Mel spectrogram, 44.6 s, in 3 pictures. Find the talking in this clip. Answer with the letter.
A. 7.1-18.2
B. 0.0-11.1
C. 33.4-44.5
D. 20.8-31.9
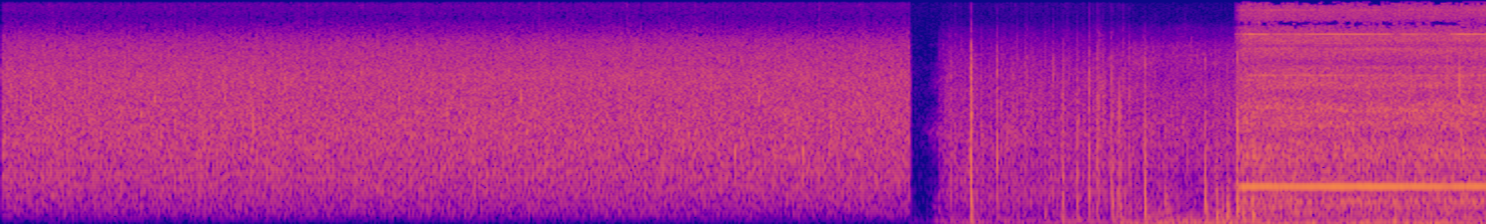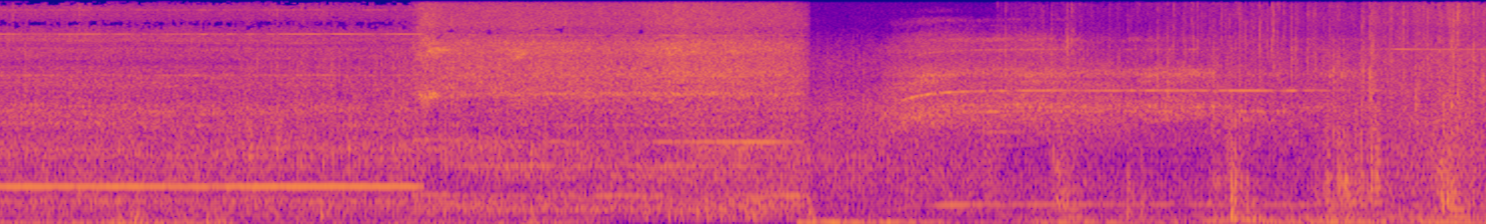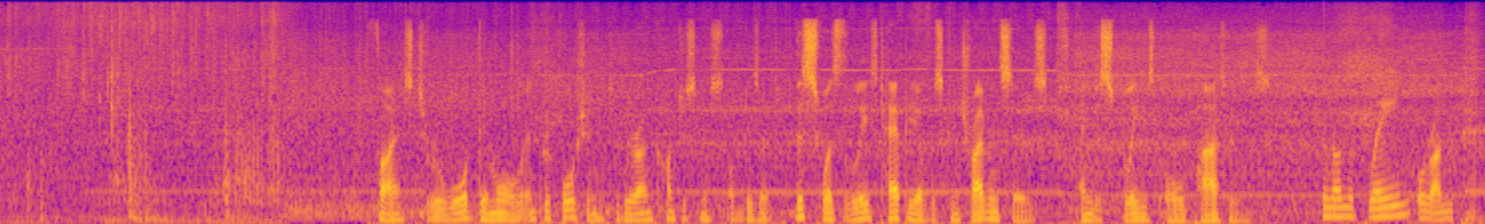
C.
